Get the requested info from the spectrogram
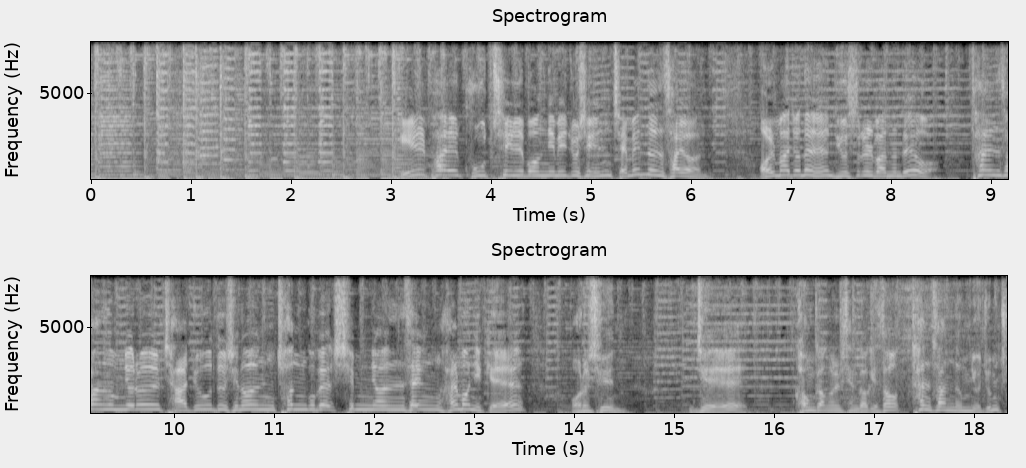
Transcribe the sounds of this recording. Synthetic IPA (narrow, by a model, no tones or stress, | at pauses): iɭpʰaɭkut͡ɕʰiɭbʌnːimid͡ʑuɕ̬ʰint͡ɕe̞menːɯns̬ʰajʌn | ʌɭmad͡ʑʌne̞mjus̬͈ʰɯɾɯɭbanːɯnde̞jo | tʰans̬ʰanɯmɲʌɾɯɭt͡ɕad͡ʑudɯɕ̬ʰinɯnt͡ɕʰʌnɡube̞k̚ɕʰimɲʌns̬ʰe̞ŋɦaɭmʌɲik͈e̞ | ʌɾɯɕʰin | id͡ʑe̞ | kʌŋɡaŋɯɭs̬ʰe̞ŋɡaɡe̞s̬ʰʌtʰans̬ʰanɯmɲʌd͡ʑomt͡ɕ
